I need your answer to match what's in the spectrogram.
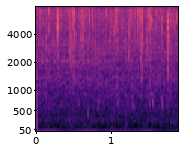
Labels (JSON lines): {"label": "anthrophony, boat engine", "recorder": "SoundTrap 300"}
